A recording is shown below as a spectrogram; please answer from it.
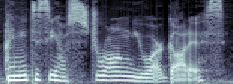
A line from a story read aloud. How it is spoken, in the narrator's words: he added with a sob of desperation as his voice trailed off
